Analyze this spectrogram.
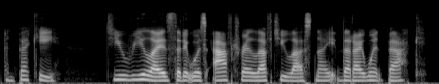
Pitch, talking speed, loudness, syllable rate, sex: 185 Hz, 245 wpm, -21 LUFS, 6.3 syllables/s, female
